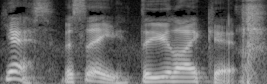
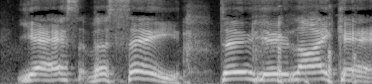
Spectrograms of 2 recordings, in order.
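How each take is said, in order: First: It is said in a calm tone. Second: It is said in a frustrated tone.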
